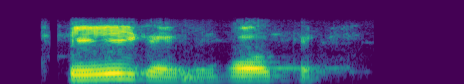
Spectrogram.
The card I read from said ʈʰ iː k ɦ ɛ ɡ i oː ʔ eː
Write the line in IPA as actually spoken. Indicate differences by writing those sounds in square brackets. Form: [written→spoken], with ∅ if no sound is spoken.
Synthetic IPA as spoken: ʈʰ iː k ɦ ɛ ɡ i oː [ʔ→k] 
